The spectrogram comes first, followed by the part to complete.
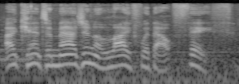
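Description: A woman's voice: medium pitch, moderate pace, faint music behind, natural voice. An actress playing a devout, disciplined woman warrior in a video game, confident and solemn. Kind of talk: dramatic video game dialogue.

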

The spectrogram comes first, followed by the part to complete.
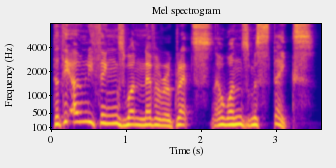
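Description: A man voicing a witty, languid young aristocratic gentleman with an urbane, epigrammatic manner, read as an audiobook character. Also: high voice, expressive, a little slow, pitched above the performer's own voice. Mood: mocking.

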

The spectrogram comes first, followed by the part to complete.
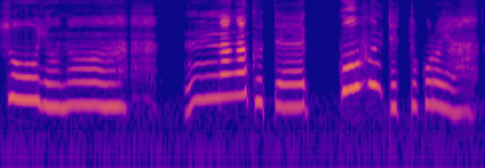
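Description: Very high-voiced plucky Osaka girl. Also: lively intonation, extremely slow, no echo, heavily acted. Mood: flustered. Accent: Kansai. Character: plucky, warm-hearted Osaka girl with grit. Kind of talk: anime drama CD acting.

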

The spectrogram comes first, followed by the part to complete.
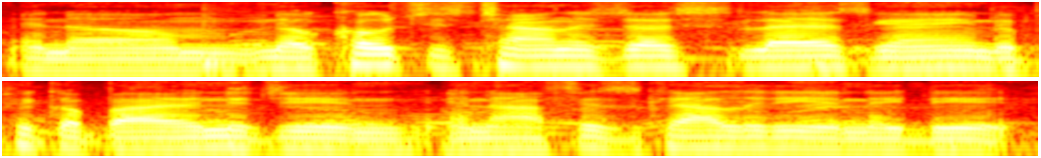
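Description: A young man, a pro basketball player, answering reporters in a halting, laid-back way with many fillers, in an empty arena. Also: low-pitched, flat delivery. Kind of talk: media scrum answers. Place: empty arena seats, indoors. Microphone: handheld reporter mics held close.

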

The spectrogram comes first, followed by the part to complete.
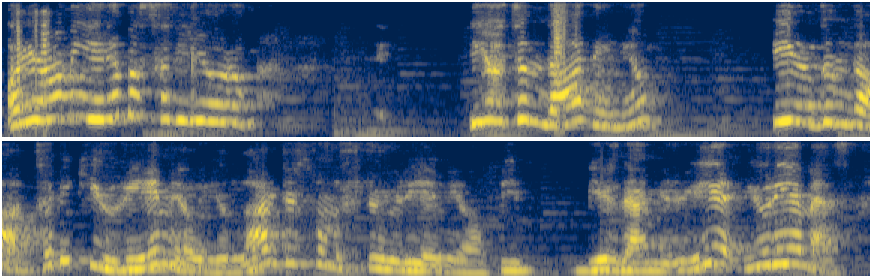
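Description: A woman storyteller narrating a fairy tale for children in a theatrical, expressive way, addressing the young listeners directly. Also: a little high, fast, distant mic, highs cut off, faint music behind.

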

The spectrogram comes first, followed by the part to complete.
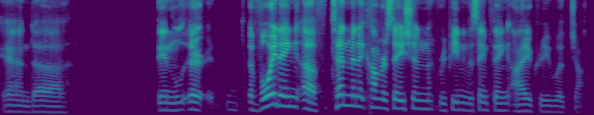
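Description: A man in his thirties co-hosting a podcast, chatting casually in a halting, self-correcting way on a close microphone at home. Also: medium pitch, big pitch swings, a bit bright, smooth, dry recording. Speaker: podcast co-host. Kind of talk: casual conversation. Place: home room, indoors.

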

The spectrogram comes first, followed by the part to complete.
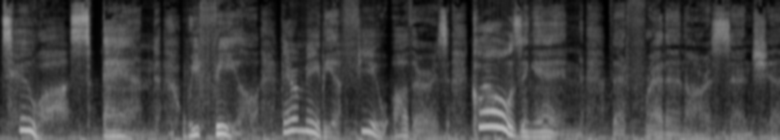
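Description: A man voicing an unhinged, seductive vampire warrior in a dark romance audio roleplay, theatrical, with breathy murmurs and sudden swells. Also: lowish voice, huge pitch swings, very slow, soft background music, exaggerated voice. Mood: grave.

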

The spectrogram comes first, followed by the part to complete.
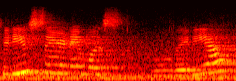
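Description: A woman's voice: very high-pitched, animated, unhurried. A woman playing a curious, earnest little girl in a 1940s-style radio drama. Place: school theater stage. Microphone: stand microphone, masked performer. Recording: very echoey noisy theater hall, distant.

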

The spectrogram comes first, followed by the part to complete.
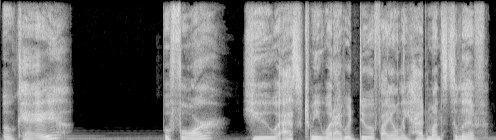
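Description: A woman voicing a quiet, earnest young woman in an amateur manga dub, speaking politely and in measured, formal phrases. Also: a little high, fairly even intonation, soft background music, natural voice. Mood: earnest, reserved.

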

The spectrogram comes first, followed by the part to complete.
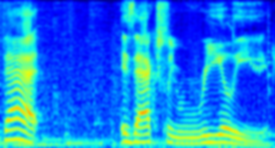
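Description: A man giving casual, excitable let's-play commentary while he drives in a game, thinking aloud. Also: mid-range voice, slow. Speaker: gaming YouTuber. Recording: game music behind.

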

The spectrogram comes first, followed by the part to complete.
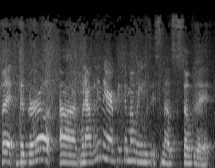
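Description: A woman's voice: mid-range voice, moderate pace. Chatty young American woman in echoey kitchen. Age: young adult. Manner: chatty, animated storytelling with rambling asides. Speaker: lifestyle vlogger. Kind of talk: casual chat vlog. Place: home kitchen, indoors. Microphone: camera on the counter, about arm's length. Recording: echoey room, some background noise.

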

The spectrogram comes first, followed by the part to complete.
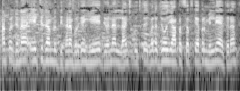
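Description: A man with a fairly high voice talks viewers through an event in a chatty, direct way. He narrates from inside a busy banquet hall. Steady crowd chatter runs underneath. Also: fast talker. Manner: addresses viewers as guys, chatty. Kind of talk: casual vlog commentary to viewers.

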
